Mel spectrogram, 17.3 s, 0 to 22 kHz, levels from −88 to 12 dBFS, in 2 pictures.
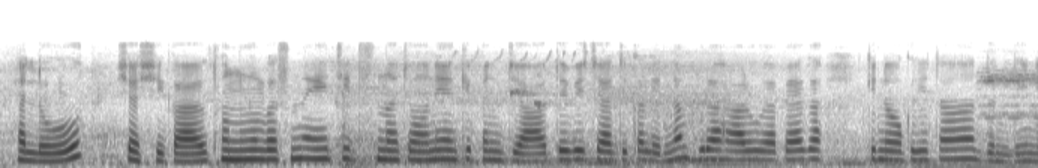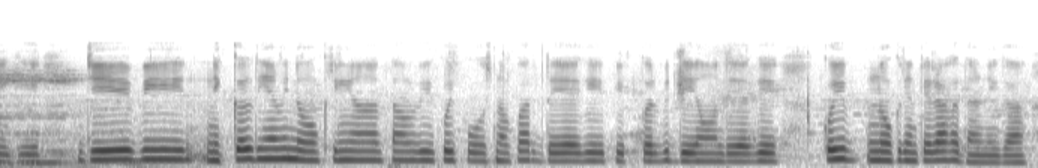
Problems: background sounds at intervals, background conversations at intervals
